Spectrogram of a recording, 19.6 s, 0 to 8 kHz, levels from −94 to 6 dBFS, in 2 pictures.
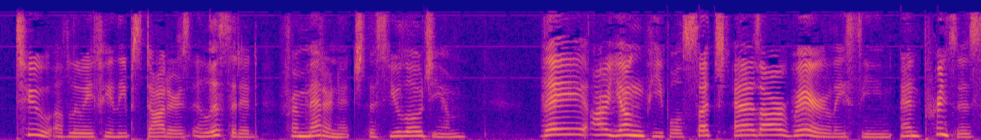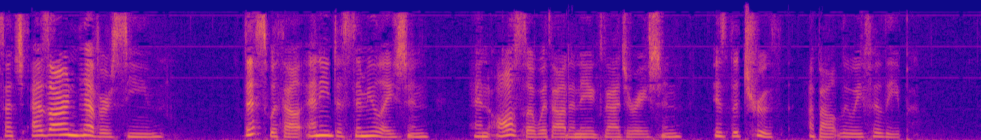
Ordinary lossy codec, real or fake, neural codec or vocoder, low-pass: AAC, 32 kbps; real; none; 7.2 kHz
